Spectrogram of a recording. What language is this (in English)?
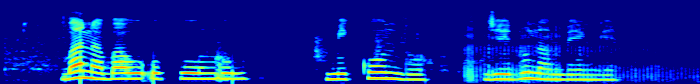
Duala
